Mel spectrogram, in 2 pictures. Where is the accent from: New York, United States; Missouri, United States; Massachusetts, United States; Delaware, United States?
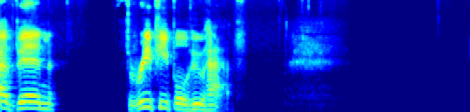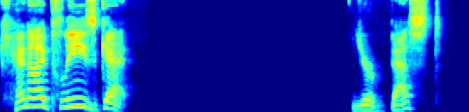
Delaware, United States; accent: Delaware; That's my Delaware accent.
